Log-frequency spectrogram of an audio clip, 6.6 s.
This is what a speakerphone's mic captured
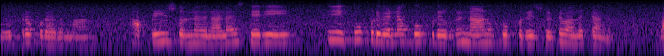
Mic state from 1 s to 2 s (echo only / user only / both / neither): echo only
